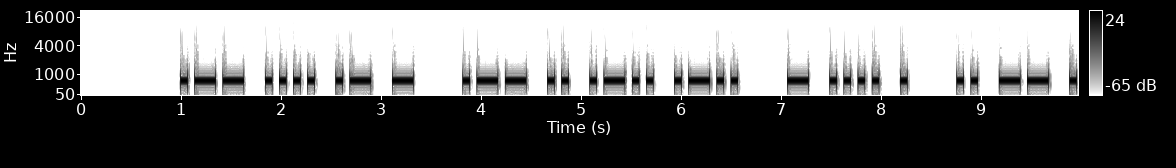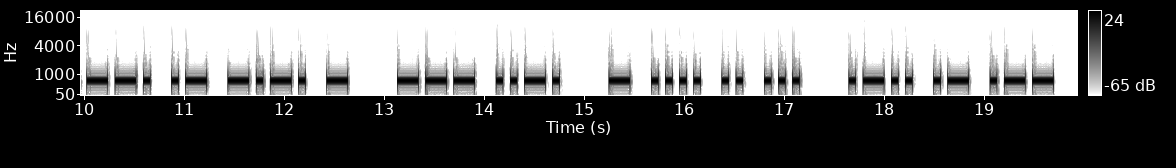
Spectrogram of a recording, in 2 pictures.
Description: Morse code, heard as a keyed tone, about 17 wpm, 700 Hz. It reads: WHAT WILL THE IMPACT OF THIS LAW
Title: Sentences from Top 1000 Words - Review Part 6 - 17wpm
